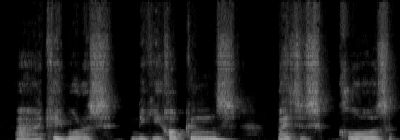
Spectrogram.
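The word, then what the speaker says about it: Klaus: Uh keyboardist Nikki Hopkins, basist Claus Vorman, I hope I pronounced that correctly. Clman. Yes, Claus. Yes. Close. How do you say that? Simon Close.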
